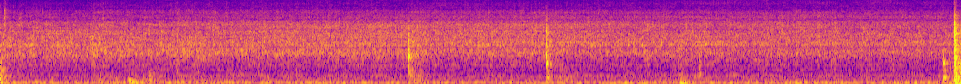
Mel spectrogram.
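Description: Chicken, potato and carrot pieces sizzling steadily in a wok, with a few light knocks of a wooden spatula against the pan, the loudest just before the end.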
